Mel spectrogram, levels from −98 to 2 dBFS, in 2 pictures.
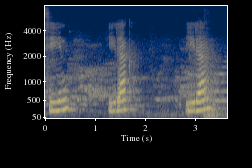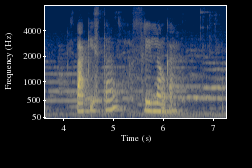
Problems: constant background noise, continuous background conversations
